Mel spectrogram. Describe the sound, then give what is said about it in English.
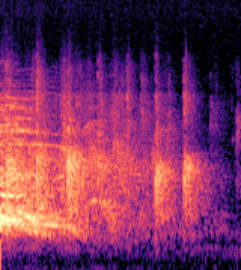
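An audience claps in praise to God together in a dense wash of applause with a few sharper claps standing out, mingled with a murmur of voices, gradually tapering off over a couple of seconds. “You can give him a hand clap.”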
